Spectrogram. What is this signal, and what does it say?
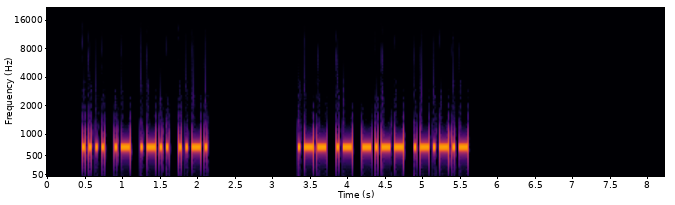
Morse code, heard as a keyed tone, about 28 wpm, 700 Hz. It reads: HALF WAY.
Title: 4x Word-Spacing - Sentences from Top 400 Words - 28wpm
